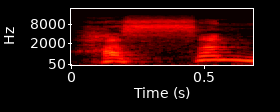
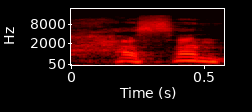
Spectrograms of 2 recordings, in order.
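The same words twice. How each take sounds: First: The s sound is doubled and held longer. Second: The s sound is single and short. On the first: The speaker calls it wrong. "ये सीन पर शद नहीं है, हसन नहीं है जो उमूमन हमारे लोग पढ़ते हैं" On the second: The speaker calls it right. "बल्कि हसन है"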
